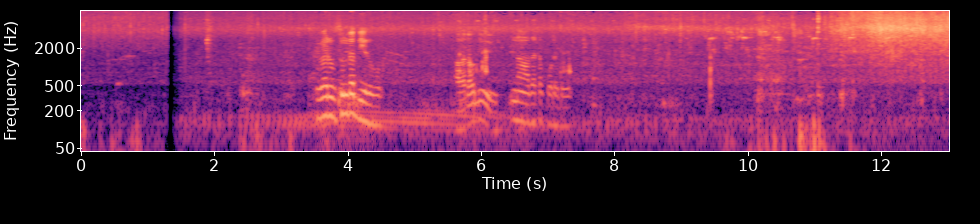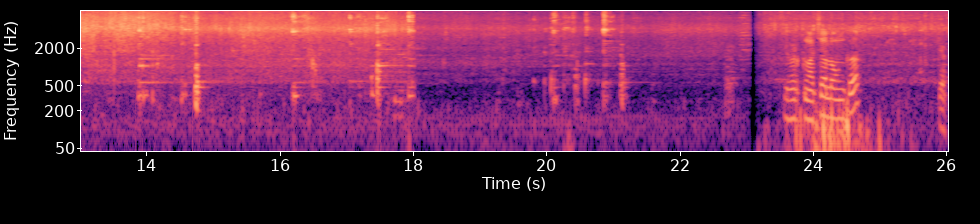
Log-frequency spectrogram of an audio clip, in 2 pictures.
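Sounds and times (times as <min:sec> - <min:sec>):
garlic and onions sizzling in oil: 0:00.0 - 0:26.0
metal spatula clinking and scraping: 0:07.2 - 0:18.0, 0:19.7 - 0:21.4.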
